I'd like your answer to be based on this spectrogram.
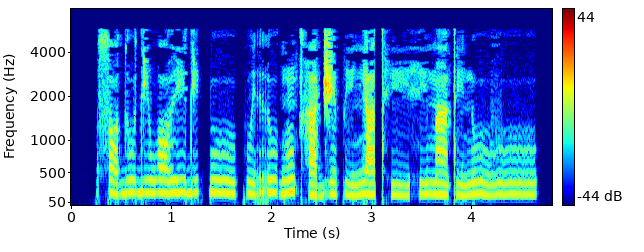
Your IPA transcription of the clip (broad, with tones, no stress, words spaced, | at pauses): sɔ˨ du˦di˦wɔ˦ ɣi˦di˦k͡puː˦˨ kʷi˨ ru˦˨ɡʷũ˦kʰa˨ d͡ʒɪ˦pi˨ɲa˦ tʰiː˨hi˦mã˦˨ti˨ nuː˦˨ɣuː˦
